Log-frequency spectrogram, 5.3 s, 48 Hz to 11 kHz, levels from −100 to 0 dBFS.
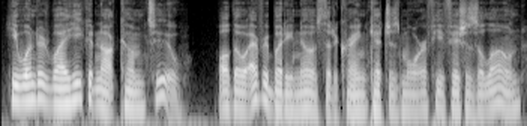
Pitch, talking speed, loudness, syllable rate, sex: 110 Hz, 230 wpm, -19 LUFS, 6.6 syllables/s, male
